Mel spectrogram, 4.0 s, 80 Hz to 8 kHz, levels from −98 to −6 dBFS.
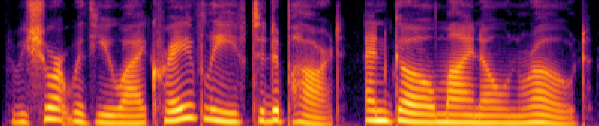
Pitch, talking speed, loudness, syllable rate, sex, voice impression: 190 Hz, 225 wpm, -17 LUFS, 4.8 syllables/s, female, feminine, slightly adult-like, slightly tensed, sincere, slightly kind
